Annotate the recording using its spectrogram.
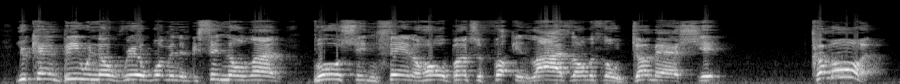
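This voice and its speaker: The man talks loudly at a high pitch, and his pitch varies in an ordinary way. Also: moderate pace. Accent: American. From Chicago. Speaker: online talk show host. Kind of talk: casual rant. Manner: animated.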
